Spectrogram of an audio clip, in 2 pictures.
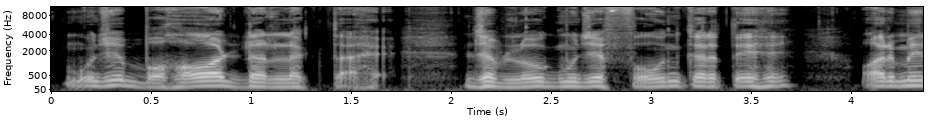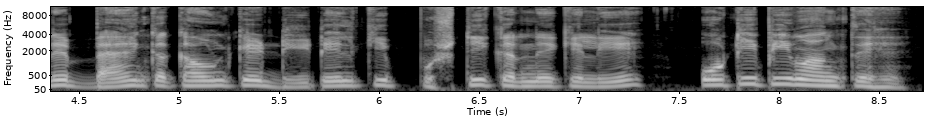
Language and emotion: Hindi, fearful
